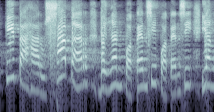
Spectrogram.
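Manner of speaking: high, loud sermon passion; fired-up preacher urging patience; preaching at full force. Acted. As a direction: preach it hard to the mothers. Preaching raised on parenting.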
